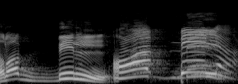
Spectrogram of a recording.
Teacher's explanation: را کو موٹا کرنا ہے، را پر زبر ہے، زبر اور پیش ہے، را تو پر ہو جاتا ہے، ٹھیک ہے.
